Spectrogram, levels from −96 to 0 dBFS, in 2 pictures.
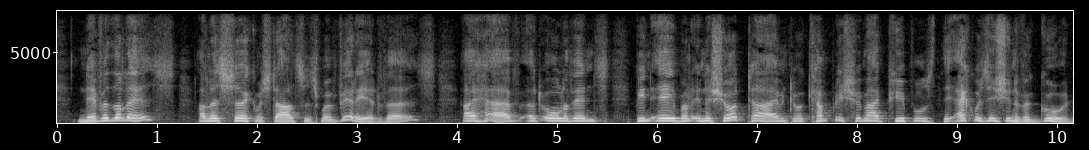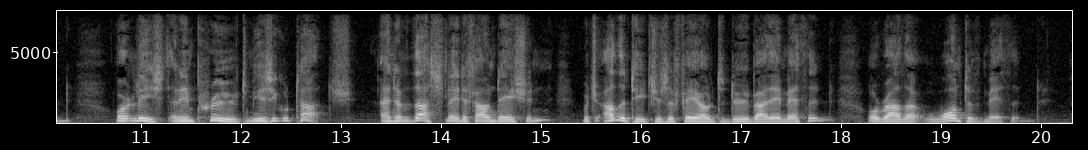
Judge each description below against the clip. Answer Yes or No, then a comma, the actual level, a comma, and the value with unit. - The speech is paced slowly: No, average, 160 wpm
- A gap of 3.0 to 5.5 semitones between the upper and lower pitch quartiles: Yes, average, 4.3 semitones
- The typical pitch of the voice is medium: Yes, medium, 165 Hz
